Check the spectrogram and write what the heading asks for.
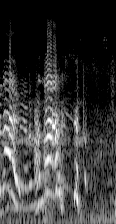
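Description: Excited high-pitched voices calling out, with one loud cry at the start and another about a second in, then shorter calls.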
